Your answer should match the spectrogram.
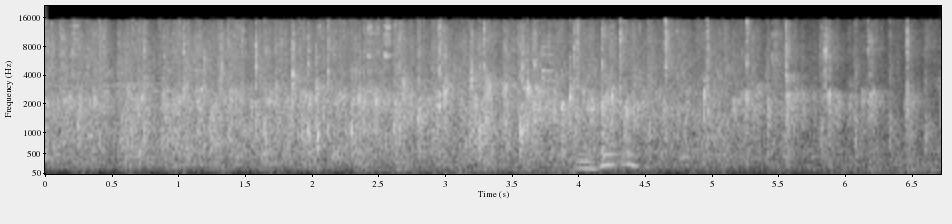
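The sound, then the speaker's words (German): Sustained audience applause as Anja Rützel is called onto the stage, a dense crackle of many hands clapping at steady loudness for several seconds, with a brief murmured voice heard faintly partway through. “Insofern bitte ich die mal auf die Bühne. Und unter einem großen Applaus gerne.”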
